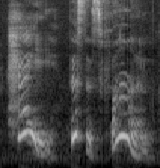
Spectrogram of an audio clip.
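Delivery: high, loud gleeful cry; young rabbit thrilled on the logs; excited shout. Acted. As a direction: shout it out with joy. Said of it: "Thumper shouted".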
